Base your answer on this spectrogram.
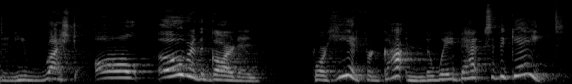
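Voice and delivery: usual speaking voice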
